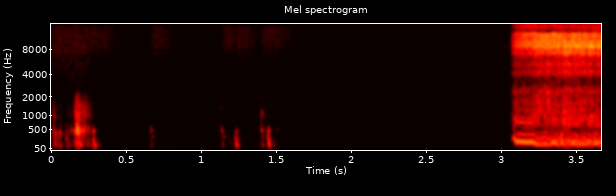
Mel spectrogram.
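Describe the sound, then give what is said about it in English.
Low, rumbling snores come in a few short, choppy snorts, then a pause before a sudden loud, raspy burst of sound. “is snoring so loud.”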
